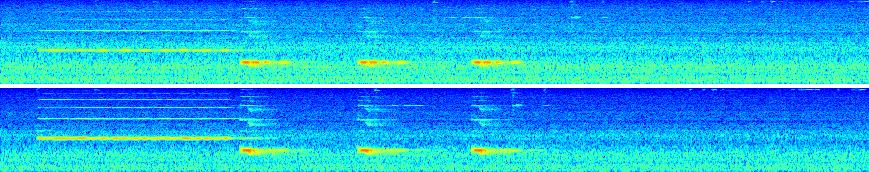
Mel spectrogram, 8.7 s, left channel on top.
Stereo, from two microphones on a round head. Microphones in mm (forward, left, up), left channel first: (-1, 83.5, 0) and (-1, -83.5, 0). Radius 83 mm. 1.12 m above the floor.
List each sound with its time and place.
0.4 s a flute: 65° right (ahead or behind), 0.5 m
2.4 s a doorbell: 70° right (ahead or behind), 2.5 m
